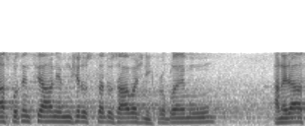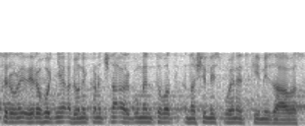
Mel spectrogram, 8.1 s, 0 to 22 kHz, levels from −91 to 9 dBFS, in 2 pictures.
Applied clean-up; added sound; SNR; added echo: none; none; none; none.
